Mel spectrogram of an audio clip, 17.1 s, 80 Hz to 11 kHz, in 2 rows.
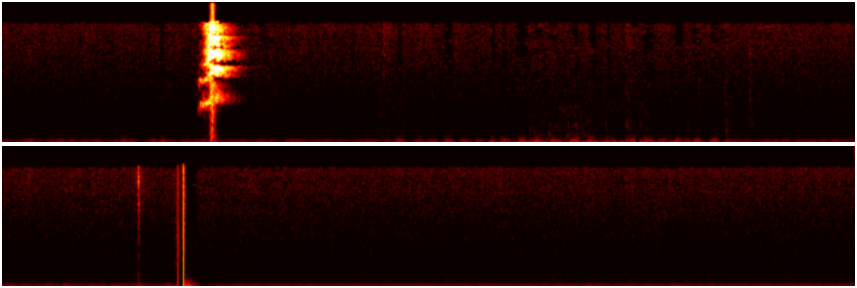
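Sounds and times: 
low background rumble: 0.0 - 17.0
tawny owl territorial bark: 1.9 - 2.6.

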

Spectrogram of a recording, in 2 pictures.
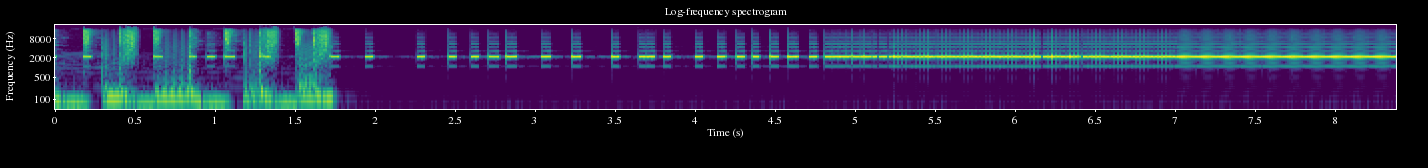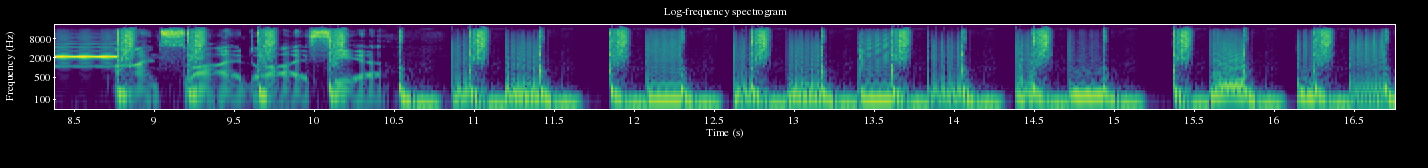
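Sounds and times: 
song music: 0.0 - 4.9, 8.7 - 16.7
Morse code tone beeping inside a song: 0.3 - 10.2
speech: 9.3 - 10.7, 15.6 - 15.9.

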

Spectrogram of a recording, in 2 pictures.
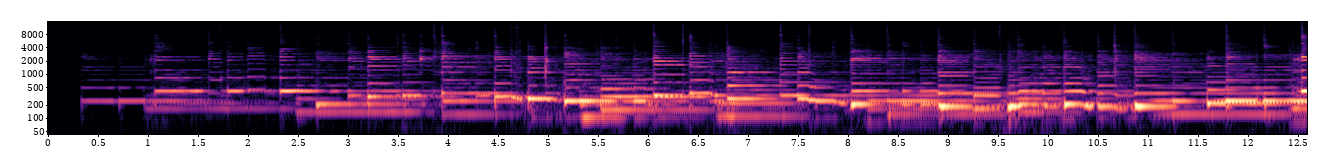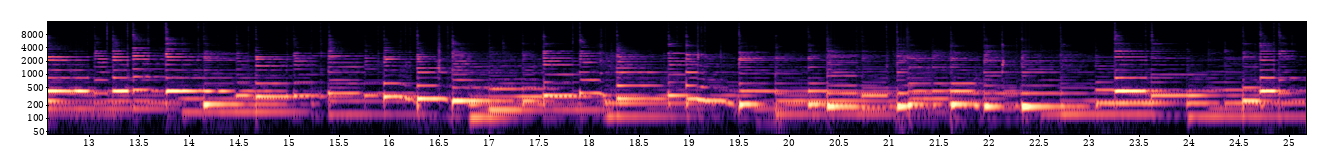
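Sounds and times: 
relaxing soft guitar melody: 0.3 - 25.1.

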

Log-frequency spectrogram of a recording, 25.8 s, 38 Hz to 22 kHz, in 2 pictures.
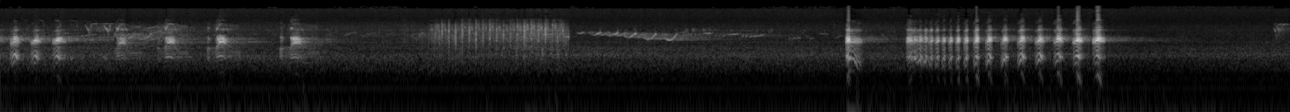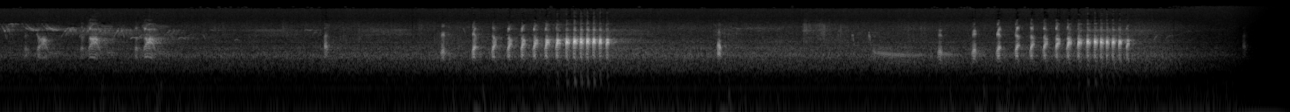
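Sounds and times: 
willow ptarmigan giving hoarse notes and rattling series: 0.0 - 3.4, 8.4 - 11.4, 13.1 - 14.8, 16.1 - 19.4, 20.0 - 20.6, 21.4 - 24.6.

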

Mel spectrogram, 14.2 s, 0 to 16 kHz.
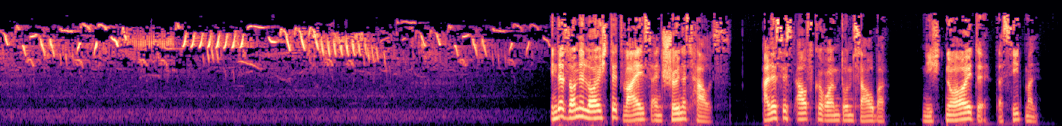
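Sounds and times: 
several birds singing morning chorus of trills and tweets: 0.0 - 8.2
speech: 7.4 - 9.6, 10.2 - 13.9.

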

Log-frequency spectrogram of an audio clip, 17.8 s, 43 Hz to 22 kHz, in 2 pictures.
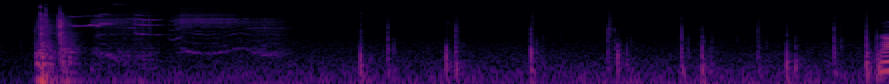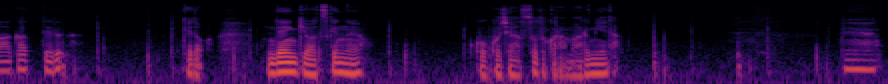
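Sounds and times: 
door being opened with a wavering creak: 0.4 - 3.0
speech: 8.8 - 9.7, 10.8 - 11.0, 11.6 - 12.6, 13.6 - 15.2.

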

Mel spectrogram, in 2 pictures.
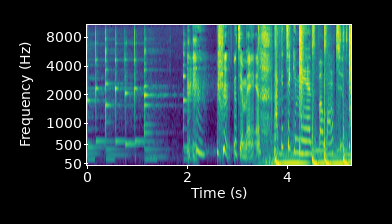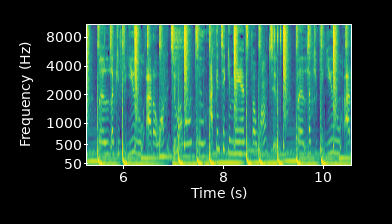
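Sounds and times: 
mobile phone ringtone electronic melody: 0.0 - 2.0
speech: 2.0 - 10.5.

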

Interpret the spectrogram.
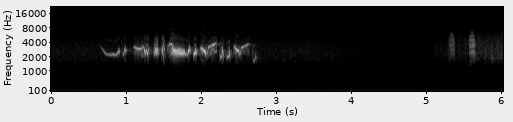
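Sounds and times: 
White-crowned wheatear song: 0.7 - 2.8.

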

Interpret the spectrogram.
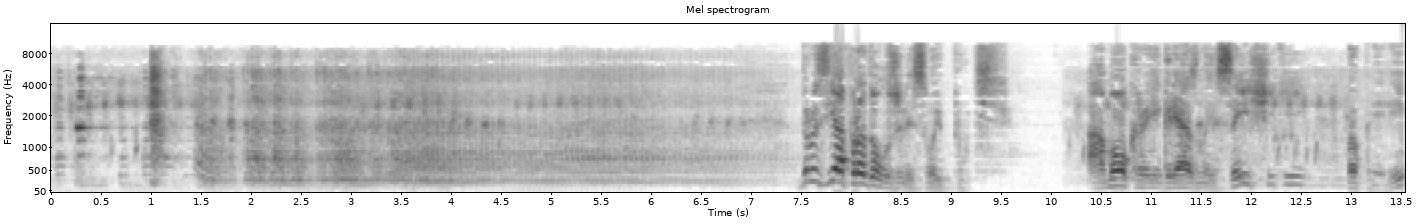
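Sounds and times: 
clunks: 1.0 - 7.3
car engine turning over and running as the car pulls away: 1.5 - 7.5
speech: 7.6 - 9.5, 10.4 - 13.5.

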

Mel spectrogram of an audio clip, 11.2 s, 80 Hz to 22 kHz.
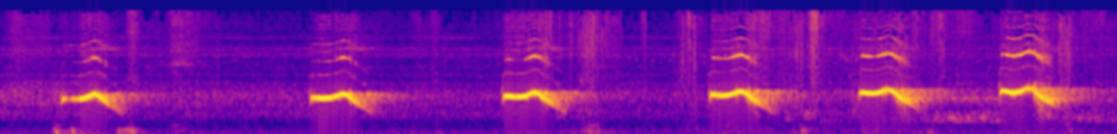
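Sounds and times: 
cuckoo calling in Vrindavan: 0.5 - 1.6, 3.1 - 4.0, 5.0 - 6.2, 6.8 - 11.1.

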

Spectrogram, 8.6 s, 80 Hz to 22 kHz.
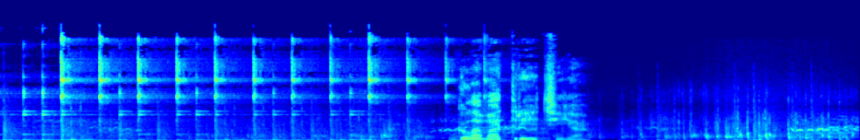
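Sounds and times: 
horse hooves clopping: 0.1 - 8.5
horse whinnying: 4.2 - 8.5
speech: 4.6 - 6.0.

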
